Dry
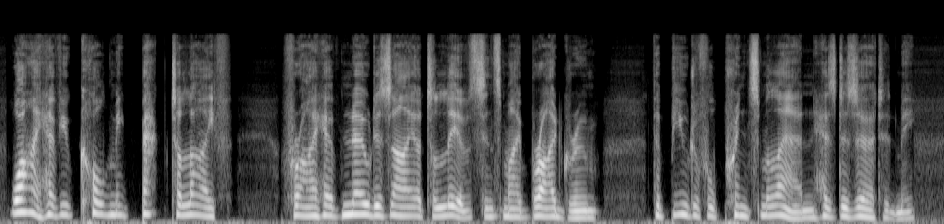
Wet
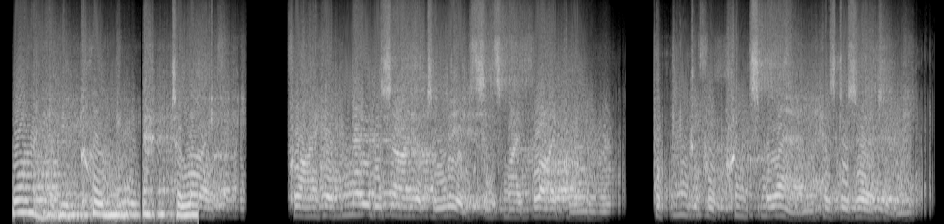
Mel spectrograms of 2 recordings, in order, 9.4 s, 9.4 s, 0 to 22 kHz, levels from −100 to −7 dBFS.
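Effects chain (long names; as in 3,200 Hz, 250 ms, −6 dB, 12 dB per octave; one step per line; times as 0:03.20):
parametric band 460 Hz +5.5 dB 1.1 octaves
reverb whose tail is shaped and stops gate 370 ms flat, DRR 6.5 dB
fuzz pedal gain 34 dB, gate −35 dBFS
high-pass filter 110 Hz 24 dB per octave, from 0:01.98 440 Hz
automatic gain control gain up to 6 dB
level −9 dB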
